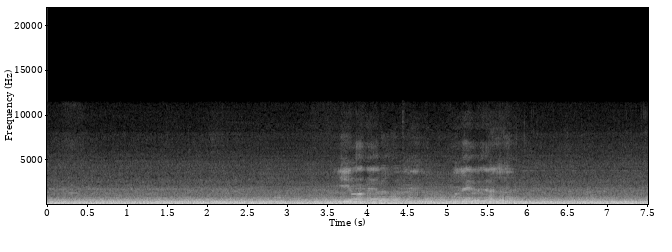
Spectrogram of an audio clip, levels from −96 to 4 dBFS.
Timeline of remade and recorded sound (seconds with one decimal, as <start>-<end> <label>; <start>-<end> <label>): 0.0-2.6 recorded; 2.6-5.9 remade; 5.9-7.5 recorded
